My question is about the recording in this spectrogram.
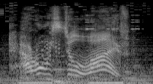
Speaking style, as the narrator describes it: Rikers called out

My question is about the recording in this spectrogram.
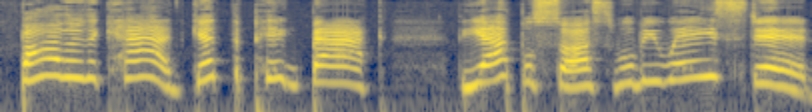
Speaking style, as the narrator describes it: shrieked the cook

